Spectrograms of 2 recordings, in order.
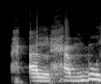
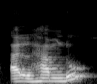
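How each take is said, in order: First: The h is rasped deep in the throat. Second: The h is a light breathy puff. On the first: All praise is for God. The speaker calls it right. "pastikan keluar dari tengah tenggorokan" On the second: All death is for God. The speaker calls it wrong. "Karena kalau salah ini fatal ini"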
